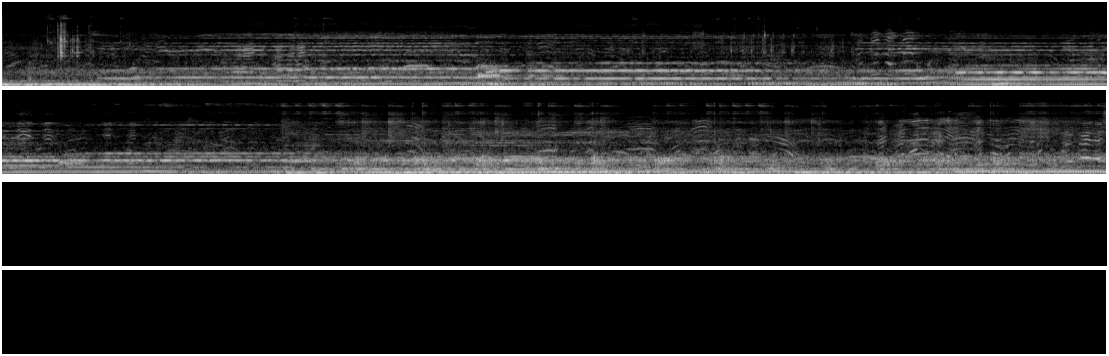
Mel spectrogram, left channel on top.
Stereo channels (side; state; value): right; silent; digital silence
